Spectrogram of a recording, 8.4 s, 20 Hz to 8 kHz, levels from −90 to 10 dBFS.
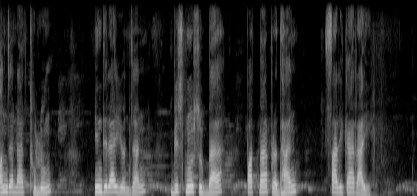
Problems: none marked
